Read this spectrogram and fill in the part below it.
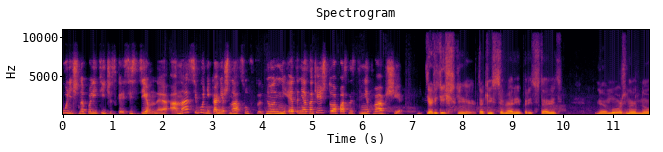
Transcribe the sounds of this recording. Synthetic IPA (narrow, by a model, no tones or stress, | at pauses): ulʲɪt͡ɕnəpəlʲɪtʲit͡ɕɪskəjəsʲɪsʲtʲemnəjə̰ʔa̰nasʲɪvo̞dʲnʲəkɐnʲe̞ʂnəɐt̪sut̪st̪vʊjɪt̪nonʲɪʔɛt̪ənʲɪɐznɐt͡ɕæɪt̪ʂt̪oɐpasnəsʲtʲɪnʲe̞t̪vɐːpɕːe̞tʲɪɐɾʲɪtʲit͡ɕɪ̥skʲɪət̪ɐkʲijəst̪sɨnaɾʲɪjɪpɾʲɪt̪st̪avʲɪtʲ | mo̞ʐnəno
